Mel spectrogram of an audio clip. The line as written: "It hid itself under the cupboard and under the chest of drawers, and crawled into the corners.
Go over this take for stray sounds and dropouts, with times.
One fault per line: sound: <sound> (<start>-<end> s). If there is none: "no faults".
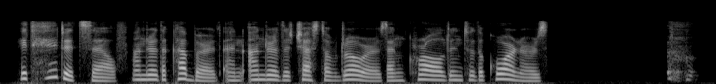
sound: cough (6.7-7.0 s)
